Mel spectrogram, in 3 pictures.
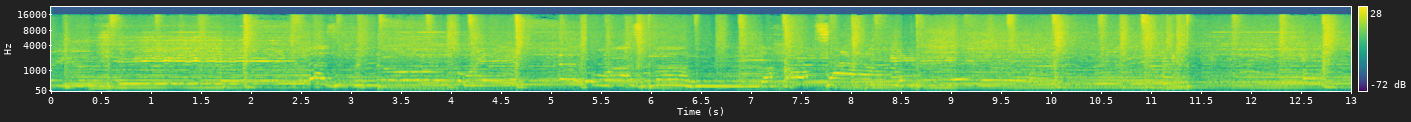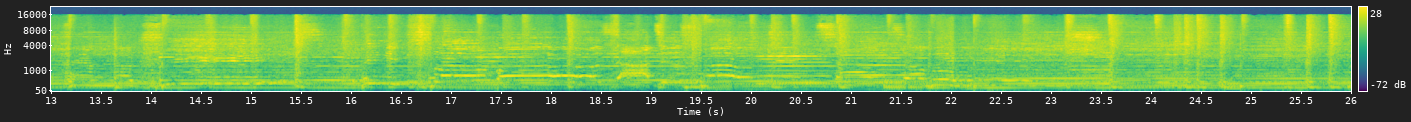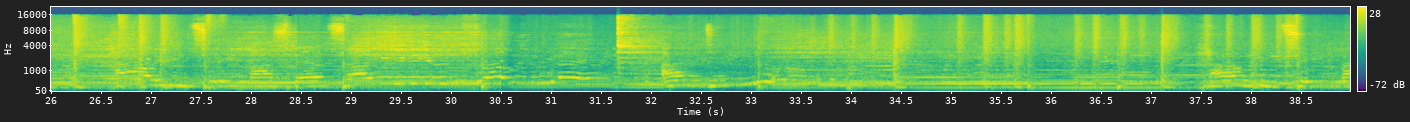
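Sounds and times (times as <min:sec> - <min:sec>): live band playing: 0:00.0 - 0:38.9.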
